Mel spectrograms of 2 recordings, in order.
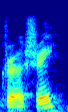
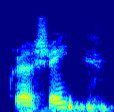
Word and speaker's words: grocery: Nice pronunciation of grocery. Do you remember grocery? So Grocery. That E, yeah, so that E is pretty much silent.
